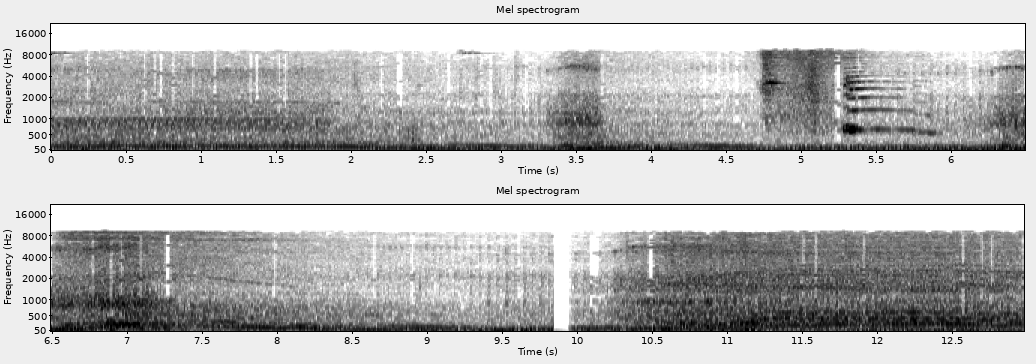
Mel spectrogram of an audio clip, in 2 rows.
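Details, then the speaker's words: 1974 Ford 9000 truck with 8V71 Detroit two-stroke diesel moving a trailer: revs sag and pick back up, hunting unevenly with a brief dropout, a stumble; fuel system acting up again, suspected loss of fuel pressure. "Sounds like the screaming Ford is losing fuel pressure, which isn't good."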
